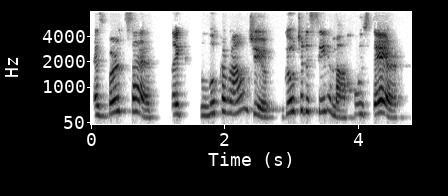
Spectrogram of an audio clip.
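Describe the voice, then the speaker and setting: A woman's voice: high-pitched, expressive, unhurried, darkish tone, dull audio. A woman with a Portuguese accent hosting a casual conversation, speaking earnestly and now and then searching for words. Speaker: host.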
